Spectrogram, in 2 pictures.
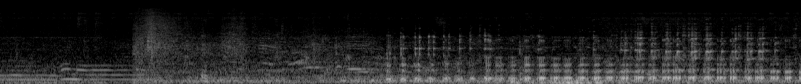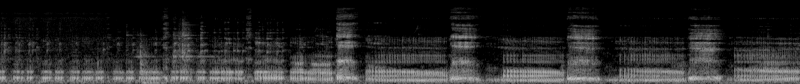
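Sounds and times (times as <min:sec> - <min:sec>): animal roaring call: 0:03.8 - 0:16.0.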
